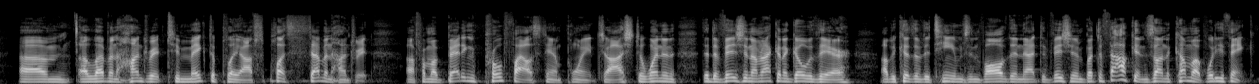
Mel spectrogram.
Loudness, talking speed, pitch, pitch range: -20 LUFS, 220 wpm, 135 Hz, 120-145 Hz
